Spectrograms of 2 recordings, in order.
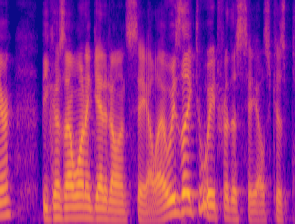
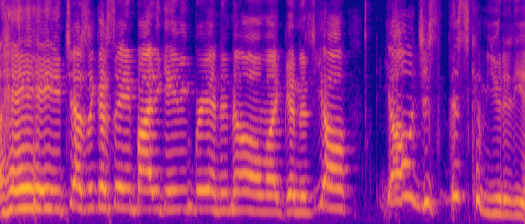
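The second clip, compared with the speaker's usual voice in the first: high, delighted burst at the chat; excited; 10 semitones higher than usual. Real, not acted. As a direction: squeal with joy over the chat.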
